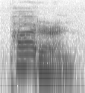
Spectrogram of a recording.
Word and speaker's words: pattern: means the repeated design pay a bit closer attention to its pronunciation the flap T and R sound pattern the example is to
